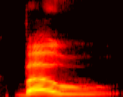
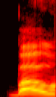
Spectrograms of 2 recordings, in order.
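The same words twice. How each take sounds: First: BAU with a brief voiced gh at the end; not too long. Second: BAU with the final voiced gh dragged out too long; held too long. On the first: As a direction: keep the tail of BAU short, voice only. (bau benar, tidak lama-lama) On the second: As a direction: overdo it, stretching the end of BAU. (bau salah, terlalu lama) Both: Shown as a demonstration. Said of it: "enggak, terlalu lama".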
